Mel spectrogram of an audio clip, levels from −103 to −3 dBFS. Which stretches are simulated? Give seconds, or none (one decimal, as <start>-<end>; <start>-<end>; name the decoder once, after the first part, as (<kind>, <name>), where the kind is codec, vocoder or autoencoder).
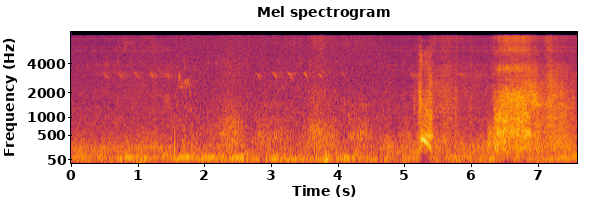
0.0-1.5 (vocoder, WaveNeXt); 4.7-7.6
